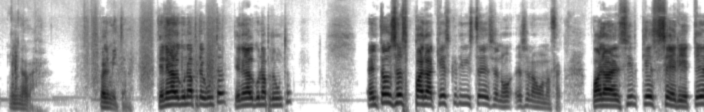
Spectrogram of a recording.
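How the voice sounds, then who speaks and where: A man lecturing a class, explaining step by step, repeating sounds and asking the class questions. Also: on the high side. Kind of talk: classroom lecture on language history.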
